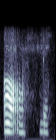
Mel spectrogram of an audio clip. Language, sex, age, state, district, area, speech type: Assamese, female, 30-45, Assam, Morigaon, rural, conversation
